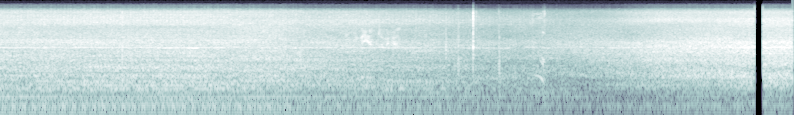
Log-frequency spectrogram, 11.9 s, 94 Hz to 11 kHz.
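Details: 2005 Pontiac GTO V8 with SLP headers and Corsa Sport exhaust at steady idle; light regular ticking about three per second over exhaust note, owner suspects exhaust leak at headers.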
